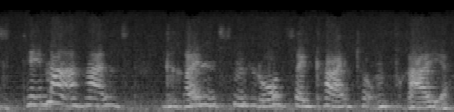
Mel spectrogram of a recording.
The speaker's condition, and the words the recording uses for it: Cerebral palsy. Ich bin selber, wie man an dem Sprechen vielleicht hört, körperbehindert von Geburt an.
